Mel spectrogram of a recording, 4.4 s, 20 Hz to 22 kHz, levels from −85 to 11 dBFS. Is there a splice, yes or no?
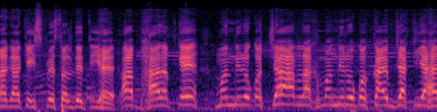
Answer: yes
